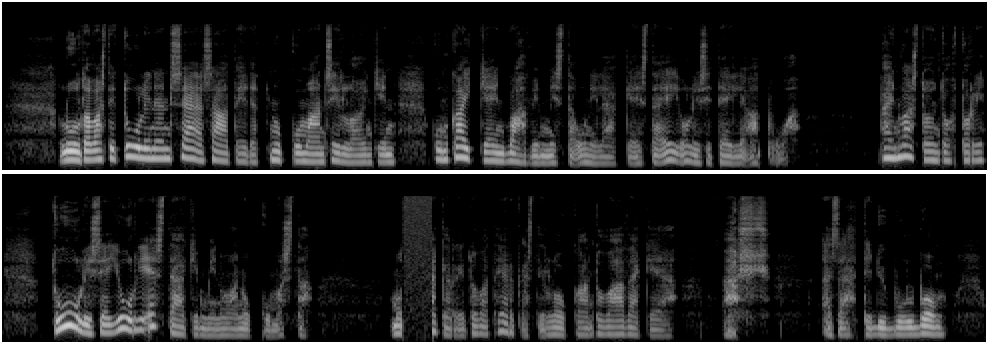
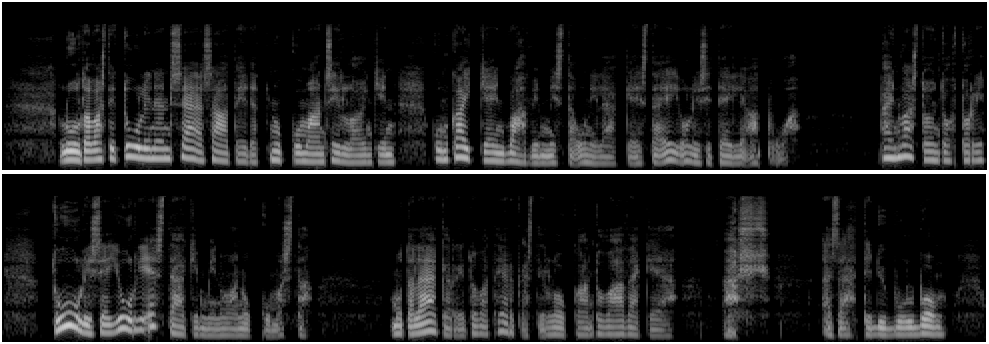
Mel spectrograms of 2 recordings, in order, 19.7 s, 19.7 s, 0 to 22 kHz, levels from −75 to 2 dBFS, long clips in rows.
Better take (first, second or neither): second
